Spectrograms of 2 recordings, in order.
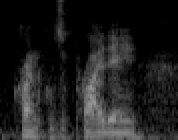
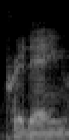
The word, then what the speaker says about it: Prydain: And if you like those, you could try the Chronicles of Prydain, or Prydain, however you want to pronounce it.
